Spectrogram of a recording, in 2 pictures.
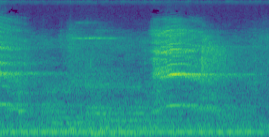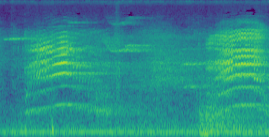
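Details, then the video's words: Several hungry street cats, male and female, crying for food at a feeding: faint mewing, then three louder wavering meows rising and falling, spaced about one and a half seconds apart, with a low background hum. "Billi Ki Awaaz | Cat Love Sound | Cat Voice"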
